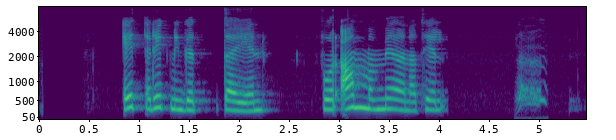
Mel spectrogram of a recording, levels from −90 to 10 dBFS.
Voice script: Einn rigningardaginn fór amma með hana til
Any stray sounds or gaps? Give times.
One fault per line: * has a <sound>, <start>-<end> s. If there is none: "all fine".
* has a bark, 4.8-5.1 s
